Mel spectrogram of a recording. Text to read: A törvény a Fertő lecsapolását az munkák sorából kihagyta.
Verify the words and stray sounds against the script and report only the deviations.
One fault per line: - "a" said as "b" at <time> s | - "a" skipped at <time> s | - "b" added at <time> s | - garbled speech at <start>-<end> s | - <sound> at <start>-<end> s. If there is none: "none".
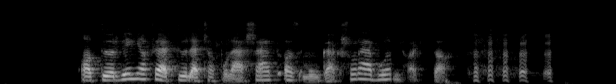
- laugh at 4.7-5.6 s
